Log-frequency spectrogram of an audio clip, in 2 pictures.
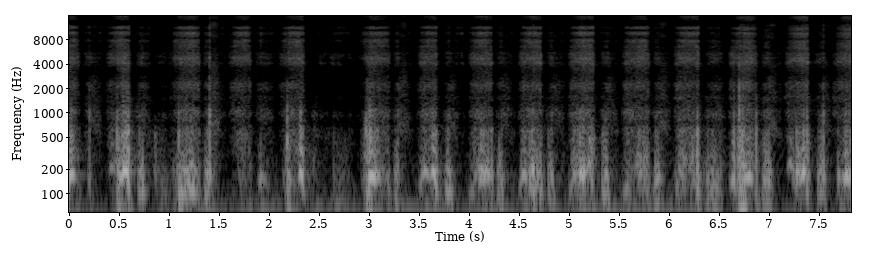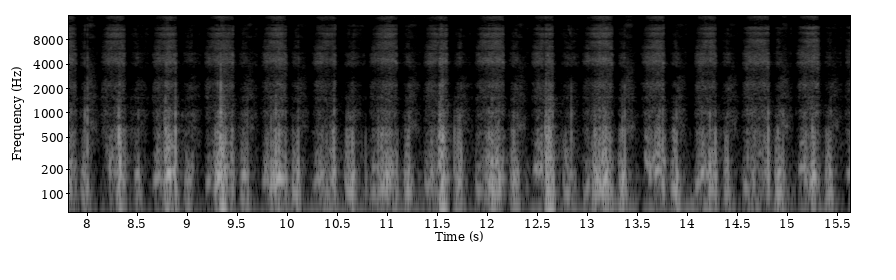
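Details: Spaghetti, a female Olde English Bulldogge puppy aged two months with an exotic blue merle tri coat, sleeps and snores. Rumbling, snorting breaths repeat nearly twice a second without stopping, indoors, a short pause near the start.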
